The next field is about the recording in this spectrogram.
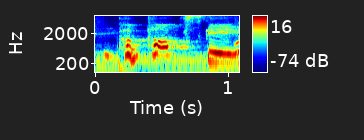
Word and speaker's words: Popovski: I am introducing a friend of mine, also a client, Amanda Popovski.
